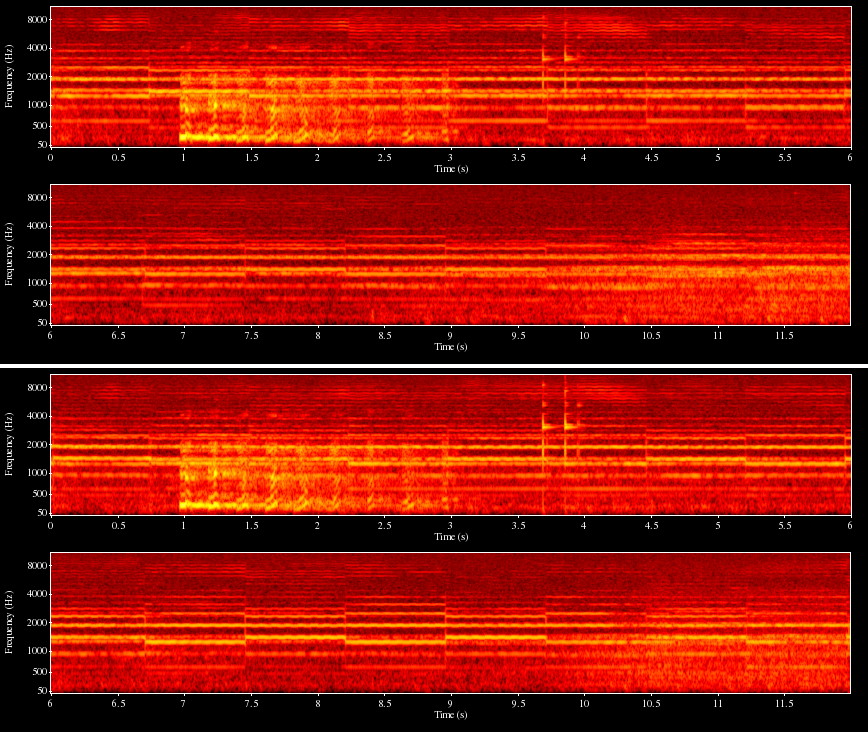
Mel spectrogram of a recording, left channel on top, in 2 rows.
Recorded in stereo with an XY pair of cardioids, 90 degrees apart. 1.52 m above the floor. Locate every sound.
1.0 s laughter: 5° left
3.7 s a clink: 55° right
